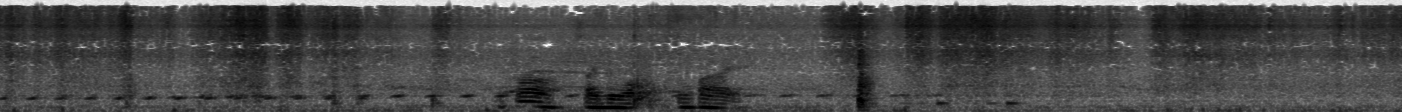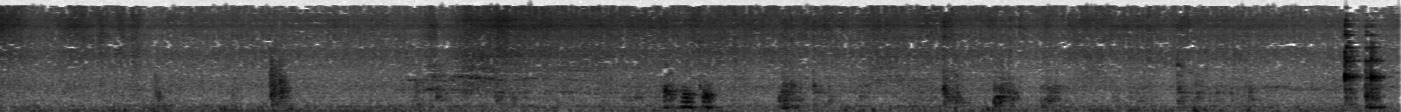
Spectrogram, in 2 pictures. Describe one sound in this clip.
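Food sizzles and bubbles in a hot pan.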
